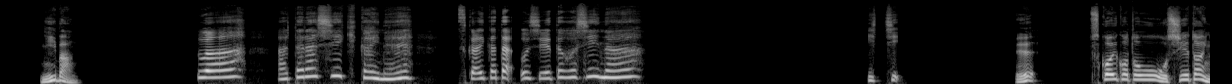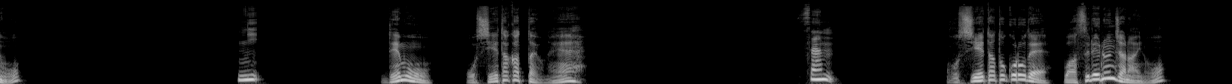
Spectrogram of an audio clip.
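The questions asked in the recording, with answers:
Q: わあ、新しい機械ね。使い方教えてほしいな。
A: 3: 教えたところで忘れるんじゃないの?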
